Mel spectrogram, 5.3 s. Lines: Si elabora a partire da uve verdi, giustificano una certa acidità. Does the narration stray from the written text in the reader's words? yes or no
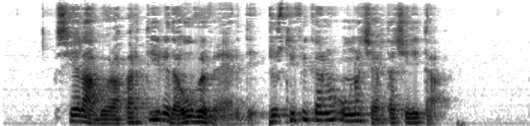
no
